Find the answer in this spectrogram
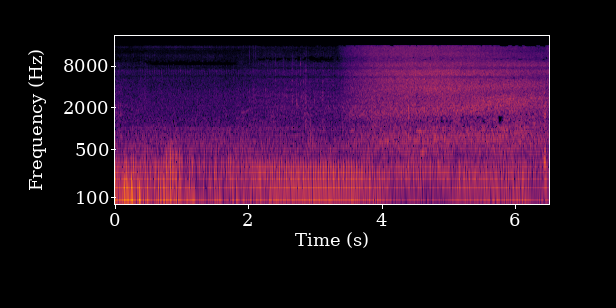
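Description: A motor engine humming steadily, with low buffeting in the first second and a broad hiss that grows louder from a little past the middle.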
